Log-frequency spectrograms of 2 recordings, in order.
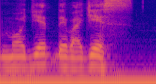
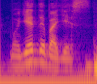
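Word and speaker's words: Mollet del Vallès: Me dice por ahí Pedro Bravo González que es acento en la E. Entonces es Mollet de Vallés, cerca de Barcelona. Mollet de Vallés.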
